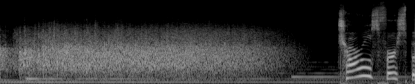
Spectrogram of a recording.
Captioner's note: audience applauding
